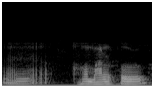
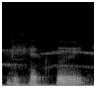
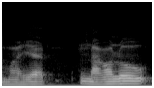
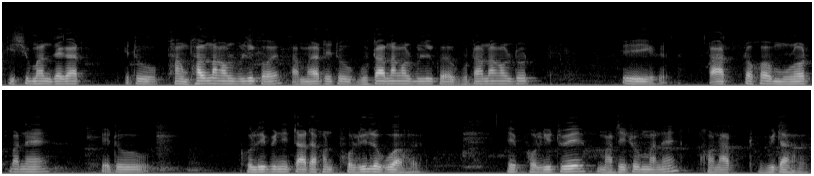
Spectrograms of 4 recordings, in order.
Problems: constant background noise, background conversations at intervals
